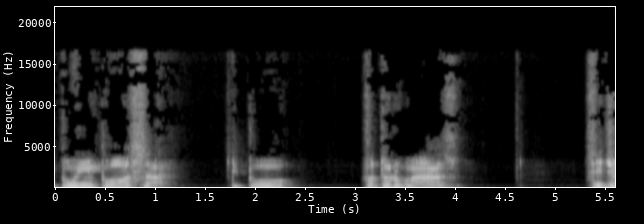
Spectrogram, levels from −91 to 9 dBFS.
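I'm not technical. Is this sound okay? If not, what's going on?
No. The speech sounds swirly, smeared and hollow for the whole clip, and the starts of sounds are blurred. This is generation loss, likely from being squeezed and saved as an MP3 about fifteen times, with small errors piling up each time.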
